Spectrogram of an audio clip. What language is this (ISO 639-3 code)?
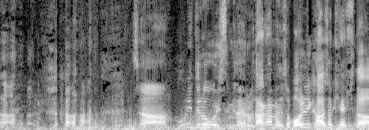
kor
